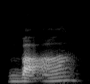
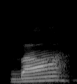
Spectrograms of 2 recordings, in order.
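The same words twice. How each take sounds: First: Ba'a punched louder on the final A; second-syllable stress. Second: Ba drawn out with weight at the start; first-syllable stress. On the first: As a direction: say Ba'a as ba-AH, demonstrating the present tense. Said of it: "accent is on the second syllable". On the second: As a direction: say Ba as BAA-a, demonstrating the past tense. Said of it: "with the accent on the first syllable". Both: Shown as a demonstration.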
